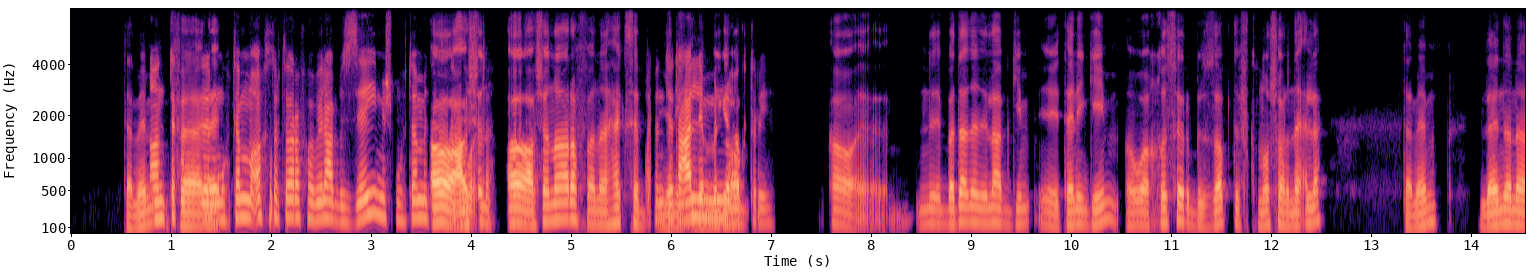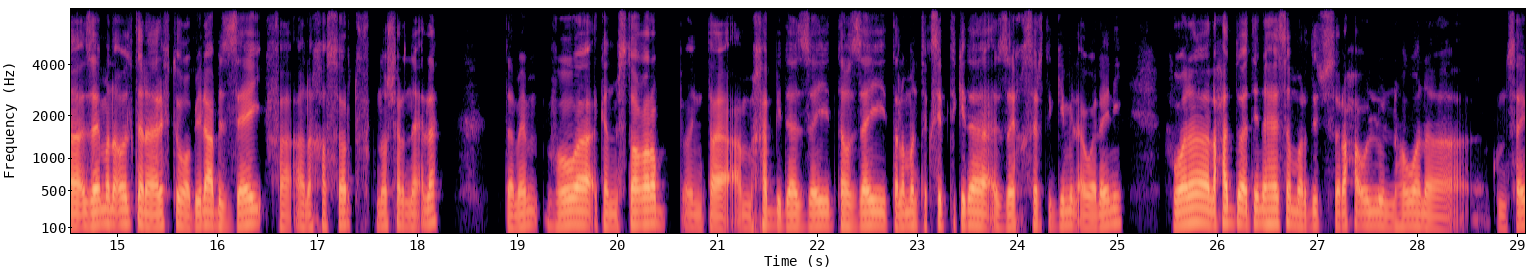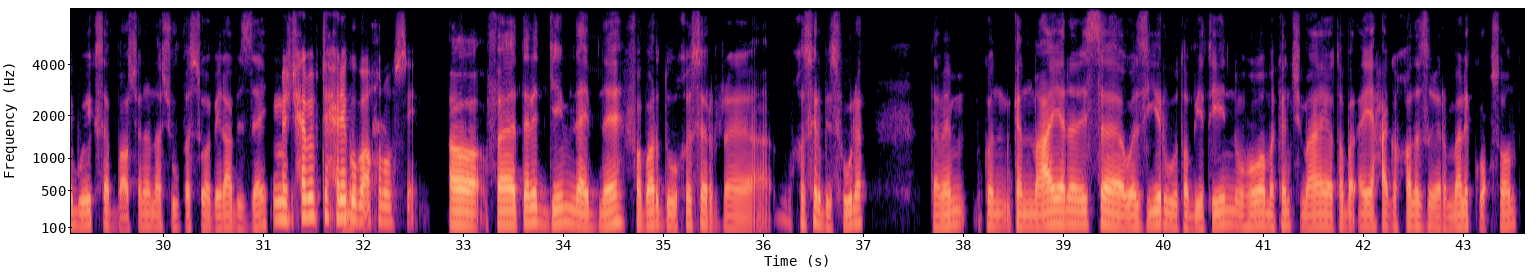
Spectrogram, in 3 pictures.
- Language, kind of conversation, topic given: Arabic, podcast, إيه أسهل هواية ممكن الواحد يبدأ فيها في رأيك؟
- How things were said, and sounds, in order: other background noise; in English: "game"; in English: "game"; in English: "الgame"; in English: "game"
